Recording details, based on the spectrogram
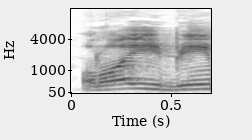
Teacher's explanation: را کو زبر کی وجہ سے پر پڑھنا ہے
